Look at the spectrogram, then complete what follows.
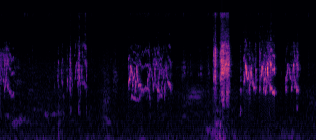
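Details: A pair of budgerigars (Melopsittacus undulatus) chatter in bursts of scratchy, warbling notes broken by short pauses.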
